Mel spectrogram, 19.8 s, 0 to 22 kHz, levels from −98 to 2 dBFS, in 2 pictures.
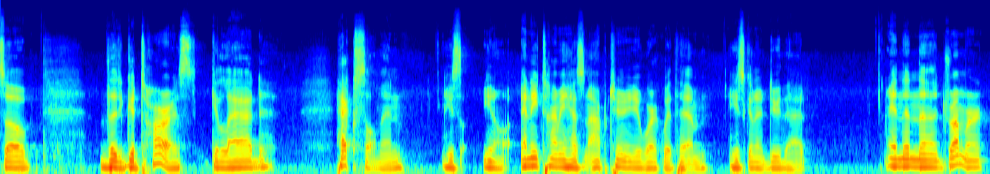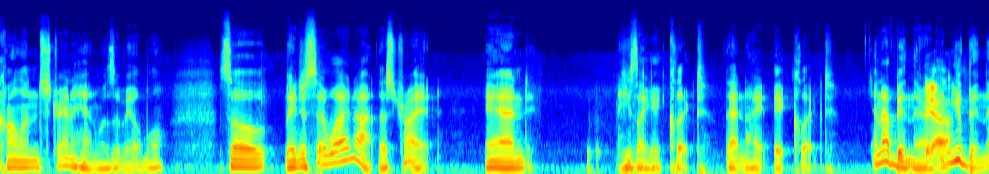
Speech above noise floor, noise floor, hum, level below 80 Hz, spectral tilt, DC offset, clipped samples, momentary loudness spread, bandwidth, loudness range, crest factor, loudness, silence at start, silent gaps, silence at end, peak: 35 dB; -63 dBFS; none; -48 dBFS; -6.5 dB/octave; under 0.1%; under 0.1%; 14 LU; 11.5 kHz; 3 LU; 22 dB; -29 LUFS; 0 s; none; 0 s; -8 dBFS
